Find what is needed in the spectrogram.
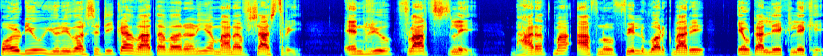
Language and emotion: Nepali, neutral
